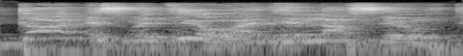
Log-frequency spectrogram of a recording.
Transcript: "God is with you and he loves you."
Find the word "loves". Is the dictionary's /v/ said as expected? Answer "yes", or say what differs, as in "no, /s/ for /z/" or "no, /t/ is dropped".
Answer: yes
